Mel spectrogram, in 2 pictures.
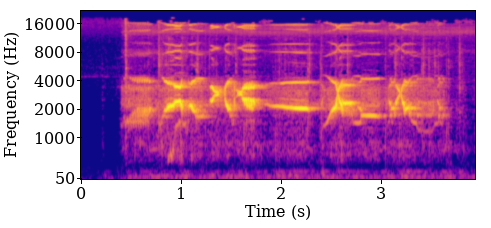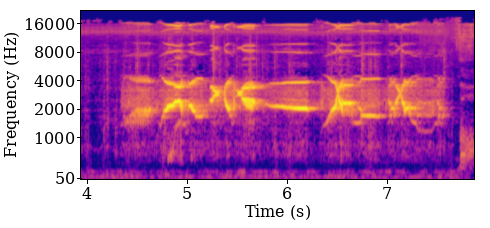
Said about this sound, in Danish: Og på knappen kunne kejseren tænde for nattergalen, således at den begyndte at synge. Nøjagtigt ligesom nattergalen.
